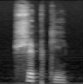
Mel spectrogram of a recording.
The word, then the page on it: szybki: [ˈʂɨpʲkʲi]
